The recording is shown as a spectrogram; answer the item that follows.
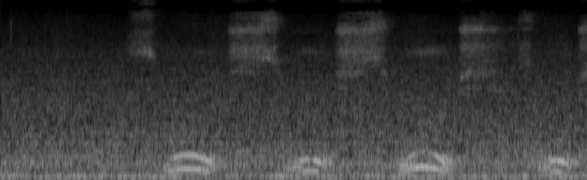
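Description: A voice makes three short hooting sounds, each one rising and then falling in pitch, about a second apart. Soft scraping strokes come between them.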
